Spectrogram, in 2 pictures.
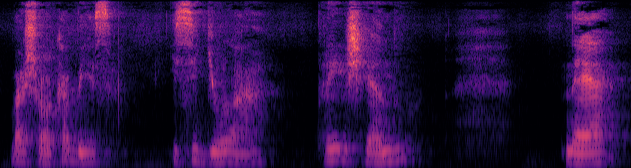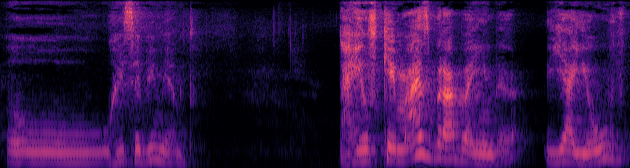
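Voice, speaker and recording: Animated woman, gravelly edge. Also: lowish voice. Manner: animated, acts out dialogue with strong emphasis. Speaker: course instructor on a livestream. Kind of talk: live online class, storytelling.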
